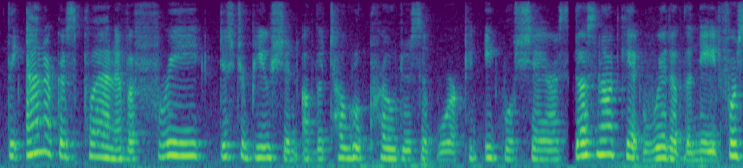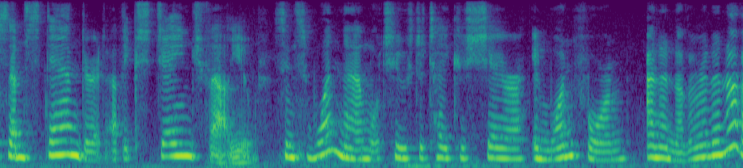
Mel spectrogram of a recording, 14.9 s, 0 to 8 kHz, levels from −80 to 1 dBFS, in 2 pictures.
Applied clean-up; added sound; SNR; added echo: none; none; none; none.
